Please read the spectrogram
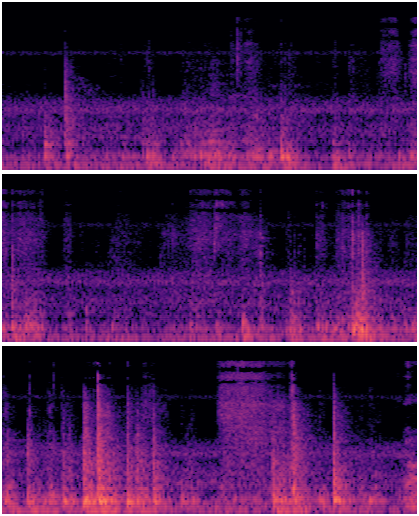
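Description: Aftermarket wiper filler panel being test-fitted by hand below the windscreen: irregular knocks, clicks and rubbing as the panel is pushed and worked against the car body, busier and louder in the second half.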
